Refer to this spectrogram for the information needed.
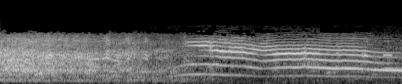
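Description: cat meowing

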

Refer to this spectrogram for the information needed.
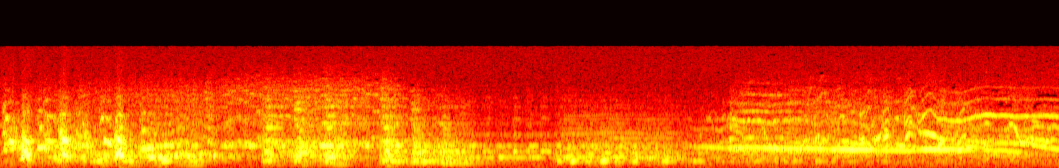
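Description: wolves howling

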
